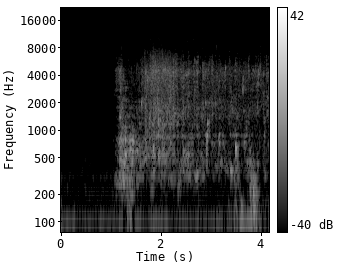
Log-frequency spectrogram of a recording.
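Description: A loud rush of water that starts suddenly about a second in and keeps running steadily.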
